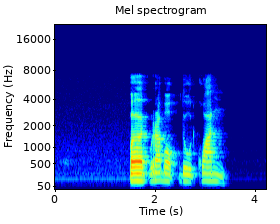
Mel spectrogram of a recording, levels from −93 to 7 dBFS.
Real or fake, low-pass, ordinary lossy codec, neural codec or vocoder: real; 7.2 kHz; none; none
